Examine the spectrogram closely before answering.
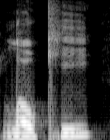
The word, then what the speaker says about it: Loki: to come out to Low Key in Drake, Massachusetts, Low Key. It's in Drake, Mass. Sounds like an R&B band from the 90s. It's spelled Loki. Yeah.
